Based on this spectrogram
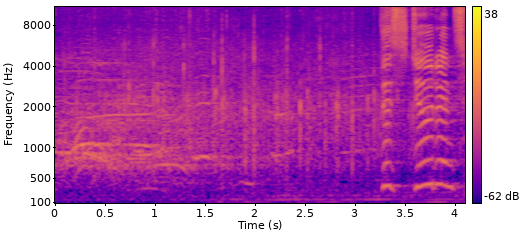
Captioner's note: applause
